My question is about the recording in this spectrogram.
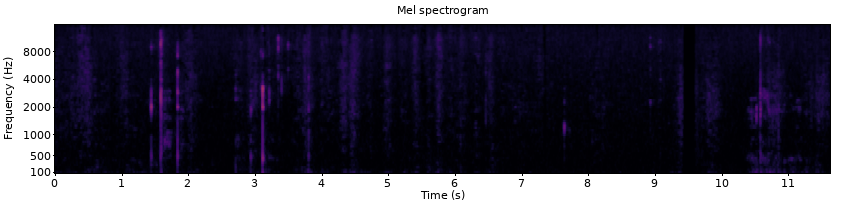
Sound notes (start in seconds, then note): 0.0 shuffling; 3.9 scratching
